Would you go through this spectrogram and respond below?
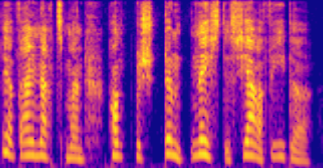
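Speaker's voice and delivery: put-on high child voice cheering. A narrator's reading. Little girl cheering up her parents, high and sweet. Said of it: "versuchte Luca".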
